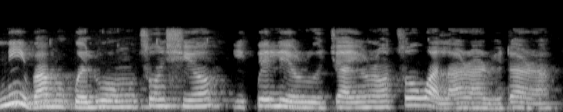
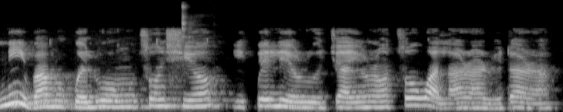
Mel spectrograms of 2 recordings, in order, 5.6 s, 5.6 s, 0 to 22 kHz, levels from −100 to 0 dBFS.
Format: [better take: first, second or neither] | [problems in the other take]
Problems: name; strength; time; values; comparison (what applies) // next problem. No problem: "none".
first | noise reduction (neural mask model RNNoise)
